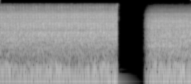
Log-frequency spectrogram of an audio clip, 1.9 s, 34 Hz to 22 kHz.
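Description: An Audi A3 2.0 TDI diesel runs after a timing belt replacement, a steady loud idle clatter broken by one brief dead gap before it resumes.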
